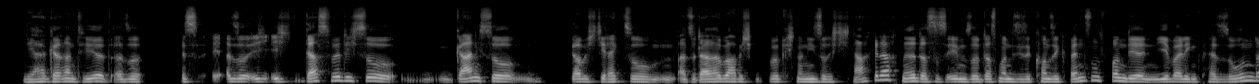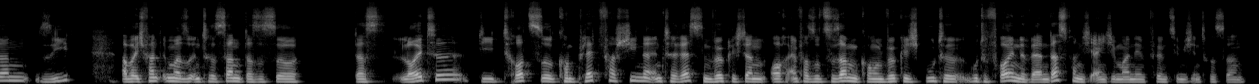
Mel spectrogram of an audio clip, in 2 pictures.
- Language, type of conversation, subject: German, podcast, Wie haben dich Filme persönlich am meisten verändert?
- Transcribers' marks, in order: stressed: "das"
